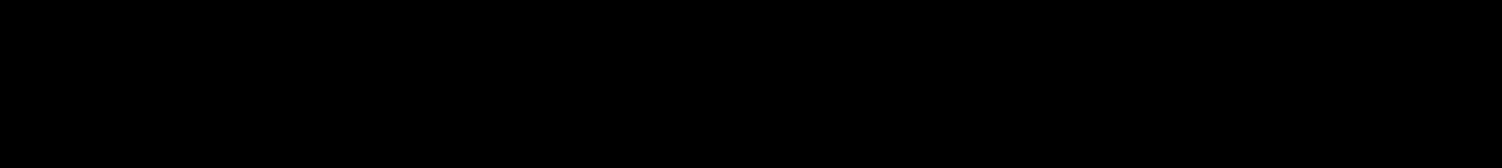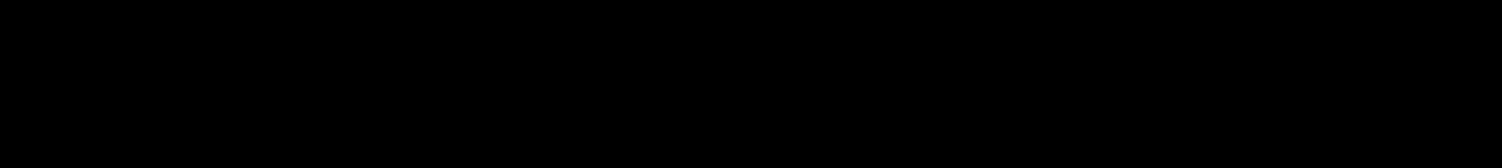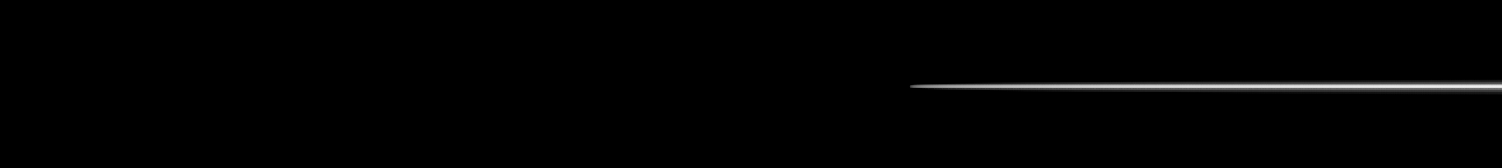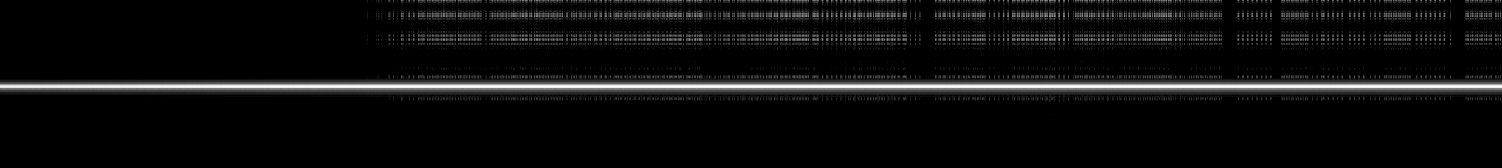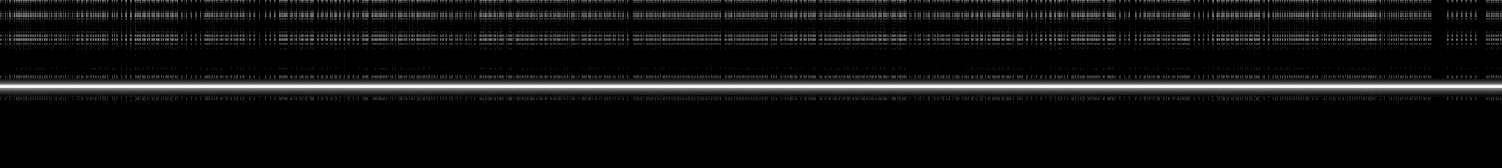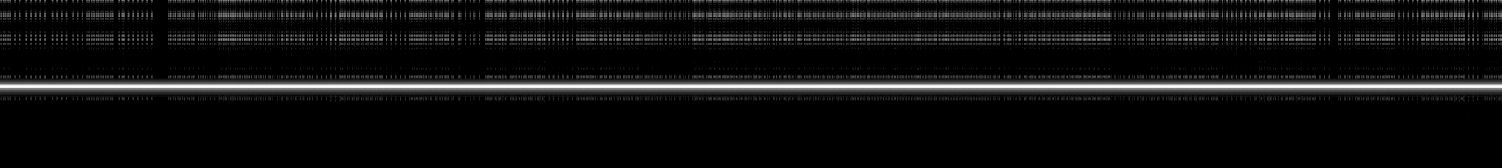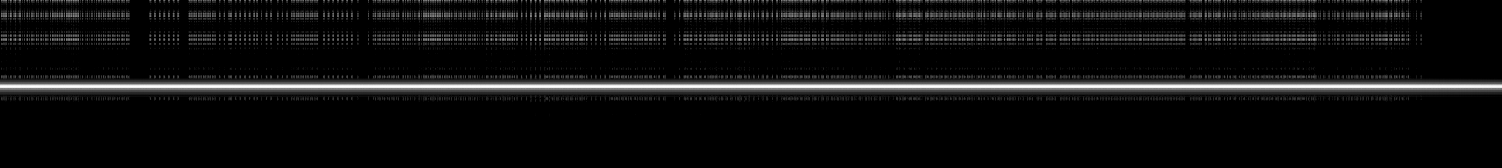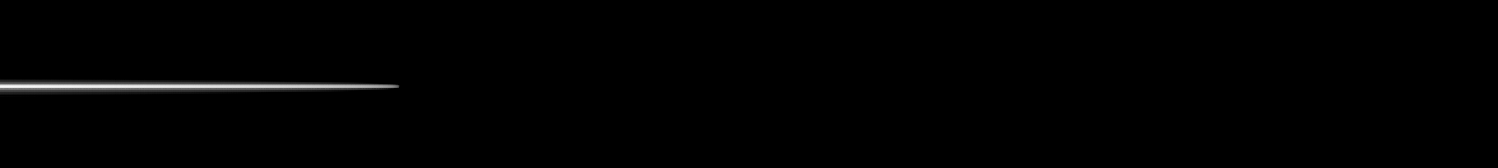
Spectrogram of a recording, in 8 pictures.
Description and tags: Ear Ringing Sound what you get if you are damaging your ear or just heard a loud sound or strong explosion. consistent monotone. made using software.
